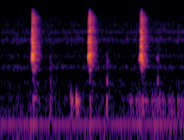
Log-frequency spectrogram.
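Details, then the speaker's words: Home-modified pneumatic switch being pressure-tested with outlets blocked, using a small pump. Faint sharp ticks about twice a second in a quiet room as the pump stalls against the switch; holds pressure without leaking. "See, this is the noise I want to hear. This is the noise I want to hear"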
